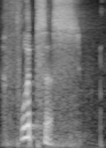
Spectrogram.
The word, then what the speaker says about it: thlipsis: In fact, the first word, tribulation, it's thlipsis. Sounds like I'm speaking with a lisp, but that's just the way it's pronounced.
